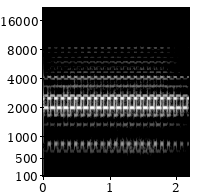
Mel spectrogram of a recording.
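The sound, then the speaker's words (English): A telephone ringing with a continuous warbling electronic ring, loud and steady for the whole two seconds. “The phone rings.”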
